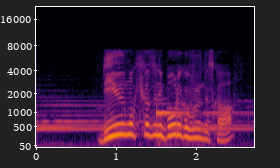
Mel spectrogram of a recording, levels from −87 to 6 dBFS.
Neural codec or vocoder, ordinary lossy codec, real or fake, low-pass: none; Opus, 64 kbps; real; 7.2 kHz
